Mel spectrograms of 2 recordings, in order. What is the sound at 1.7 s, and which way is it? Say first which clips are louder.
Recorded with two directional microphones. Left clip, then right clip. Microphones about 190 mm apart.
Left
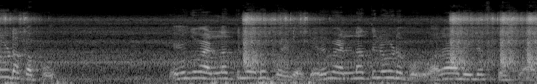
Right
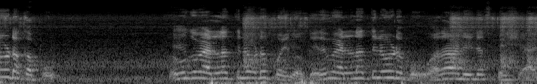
Speech: left 2 dB; 5° right (ahead or behind).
